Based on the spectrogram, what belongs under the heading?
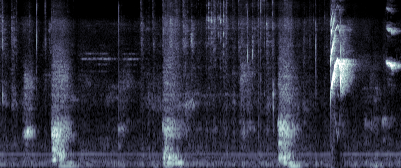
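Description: A cockatiel gives a loud, shrill, wavering screech followed by a shorter high whistle.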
